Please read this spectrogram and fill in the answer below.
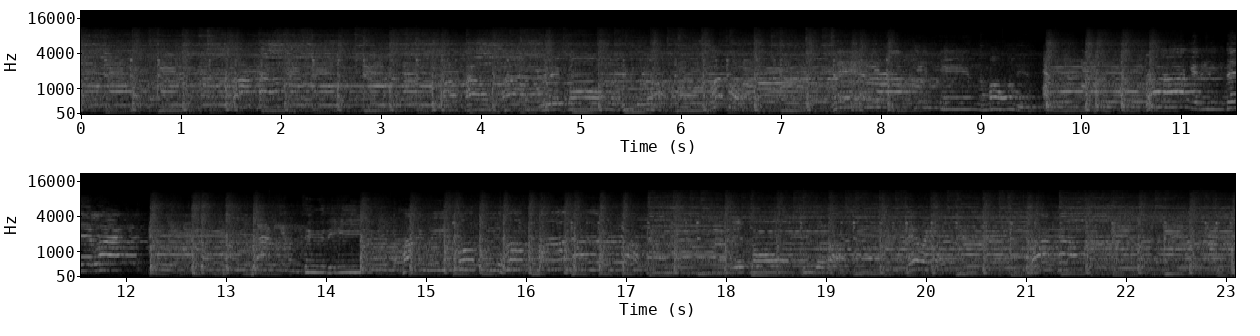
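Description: Live rock and roll band playing a song, with electric guitar and drum kit.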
